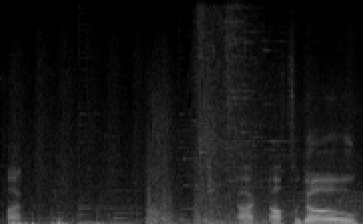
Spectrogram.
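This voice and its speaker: A man's voice: medium pitch, takes it slowly. A man casually commentating live gameplay as a streamer, thinking aloud as he goes. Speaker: game livestreamer. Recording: game music behind the voice. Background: video game music.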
